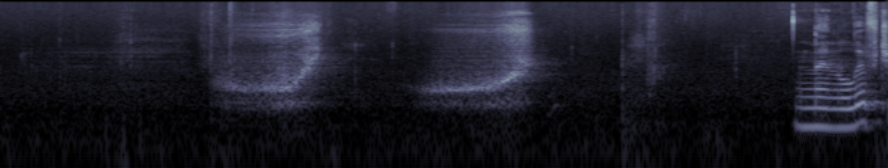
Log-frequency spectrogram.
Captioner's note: whooshing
